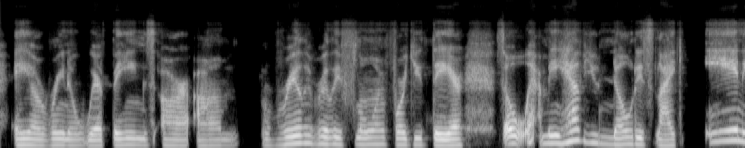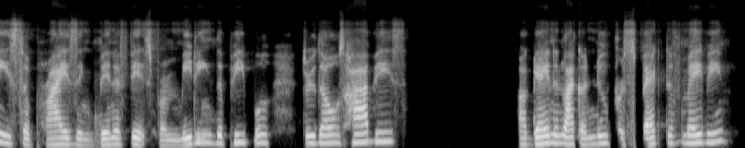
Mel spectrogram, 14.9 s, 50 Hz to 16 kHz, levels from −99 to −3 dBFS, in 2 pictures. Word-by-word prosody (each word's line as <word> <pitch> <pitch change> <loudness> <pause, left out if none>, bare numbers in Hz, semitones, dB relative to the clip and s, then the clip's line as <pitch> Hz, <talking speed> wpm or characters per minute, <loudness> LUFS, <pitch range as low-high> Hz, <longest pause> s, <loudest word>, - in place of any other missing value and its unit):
a 145 +1 +2
arena 140 0 -1
where 135 -1 0
things 145 0 -1
are, 135 -1 -2
um, 135 0 -6 0.2
really, 170 +7 +1
really 170 -2 0
flowing 160 +1 -3
for 155 -1 -1
you 150 +1 -3
there. 140 0 +5 0.3
So, 180 - +6
wha - - +2
I - - -7
mean, 185 0 +3
have 240 +5 +4
you 200 -3 -5
noticed, 160 -1 -1
like, 135 0 0 0.3
any 230 -3 +3
surprising 155 -1 -1
benefits 155 +2 -1
from 130 -1 -6
meeting 170 +6 0
the 190 - +1
people 200 0 -3 0.3
through 185 0 +1
those 190 0 0
hobbies 225 +3 +2 1.1
or 155 - -1
gaining, 180 +4 +4
like, 170 -1 +4
a 155 - 0
new 180 +3 -1
perspective 165 +3 -3
maybe? 210 +4 0
160 Hz, 150 wpm, -23 LUFS, 145-190 Hz, 1.1 s, So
